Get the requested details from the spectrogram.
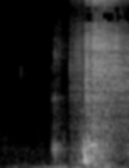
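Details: A single sharp sneeze after a brief catch of breath, one of repeated sneezes from an allergy flare-up triggered by dust from cleaning a bookshelf.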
